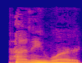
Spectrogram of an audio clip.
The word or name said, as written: honeywort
